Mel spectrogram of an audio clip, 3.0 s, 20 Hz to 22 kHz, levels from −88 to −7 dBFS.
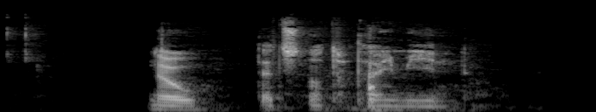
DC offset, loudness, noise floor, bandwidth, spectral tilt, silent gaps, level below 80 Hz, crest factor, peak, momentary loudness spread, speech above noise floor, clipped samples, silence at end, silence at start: under 0.1%; -33 LUFS; -84 dBFS; 14 kHz; -0.5 dB/octave; none; -72 dBFS; 24 dB; -14 dBFS; 16 LU; 49 dB; under 0.1%; 0.75 s; 0.1 s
